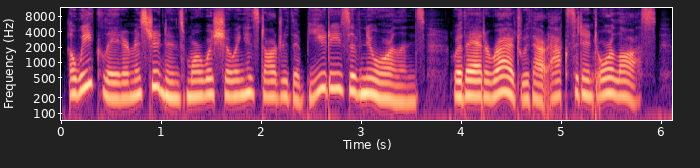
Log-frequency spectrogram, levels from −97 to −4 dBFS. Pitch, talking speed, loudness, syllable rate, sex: 225 Hz, 215 wpm, -17 LUFS, 6.3 syllables/s, female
